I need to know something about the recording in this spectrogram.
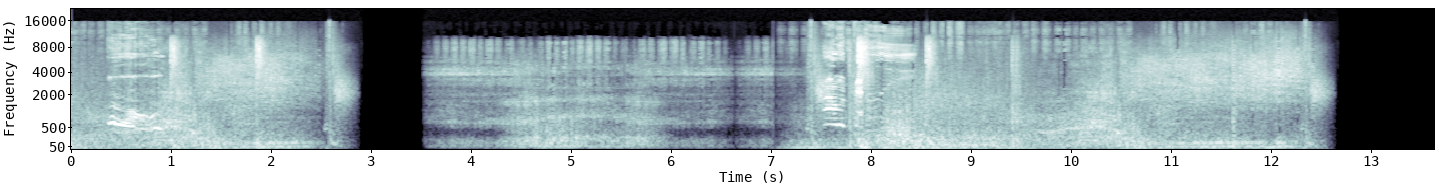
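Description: Explosions boom and rumble in quick succession.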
